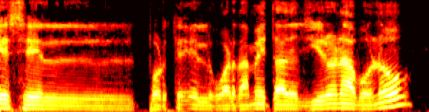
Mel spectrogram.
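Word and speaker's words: Bounou: y su, digamos que el nombre teóricamente, como se pronuncia, es Bonu.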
